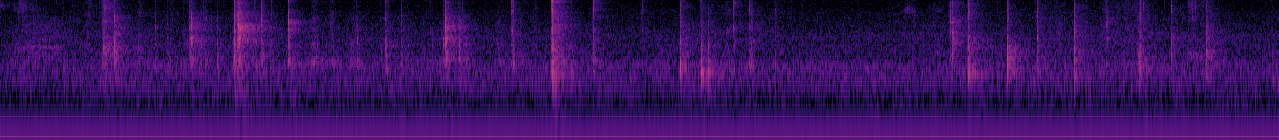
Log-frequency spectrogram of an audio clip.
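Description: Faint, irregular clicks and taps of a laptop being reassembled: a small screwdriver working screws in the palmrest and keyboard, and plastic parts being pressed into place.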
